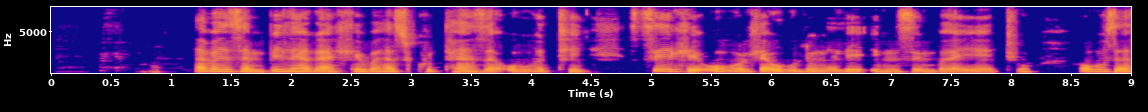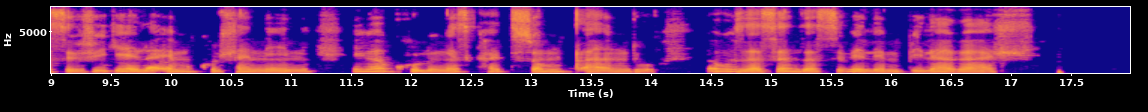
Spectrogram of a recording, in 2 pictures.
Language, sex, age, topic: North Ndebele, female, 50+, health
